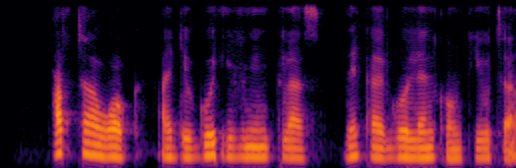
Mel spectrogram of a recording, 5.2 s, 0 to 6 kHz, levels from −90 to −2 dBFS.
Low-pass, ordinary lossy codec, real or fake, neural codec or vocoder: 5.4 kHz; none; fake; codec, 32 kHz, 1.9 kbps, SNAC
